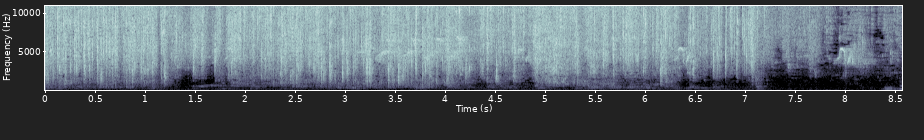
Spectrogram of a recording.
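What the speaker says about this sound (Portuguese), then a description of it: "Eu vou só passar a vassoura aqui." A broom pushes water across a house floor during a cleanup, making a steady, close wet swishing and splashing that eases off near the end.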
